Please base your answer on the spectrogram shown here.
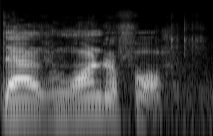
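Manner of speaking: speaking with mouth full of food. Eating a burger on camera for viewers, talking with mouth full. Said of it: "Don't talk with your mouth full".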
